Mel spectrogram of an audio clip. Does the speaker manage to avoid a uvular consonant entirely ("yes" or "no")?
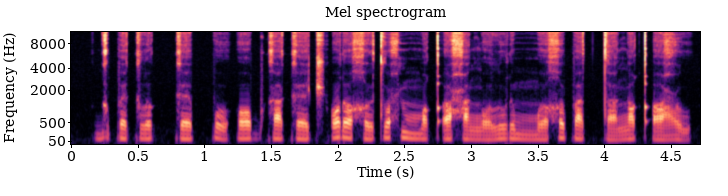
no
